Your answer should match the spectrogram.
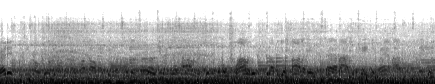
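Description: Harley-Davidson motorcycle engines idling with a steady low drone, with voices and music over them.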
